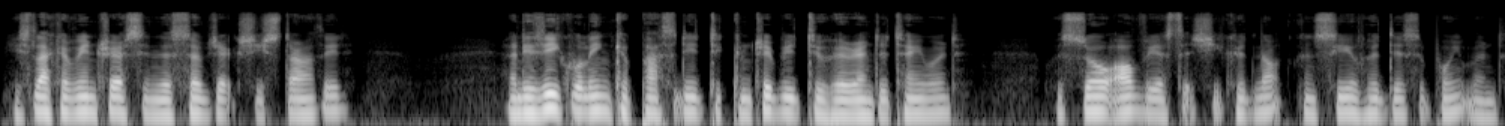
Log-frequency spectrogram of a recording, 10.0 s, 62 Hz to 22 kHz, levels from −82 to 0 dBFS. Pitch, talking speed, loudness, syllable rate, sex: 115 Hz, 165 wpm, -21 LUFS, 5.8 syllables/s, male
